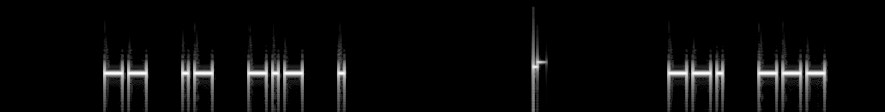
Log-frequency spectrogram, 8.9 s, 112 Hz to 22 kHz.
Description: Morse code, heard as a keyed tone, about 20 wpm, spaced as for 14 wpm, 700 Hz. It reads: MAKE GO
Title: 2x Character Spacing - Top 300 Words - 20wpm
